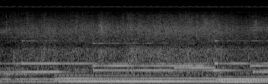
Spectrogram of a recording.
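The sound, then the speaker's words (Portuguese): Steady, dense applause from an audience at a carnival gathering, given for Padre Léo, a continuous crackling wash of clapping, with sustained keyboard or organ chords ringing underneath and shifting pitch a couple of times. “E eu digo para você uma coisa, dá uma salva de palmas para o Padre Léo primeiro.”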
